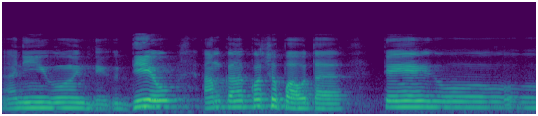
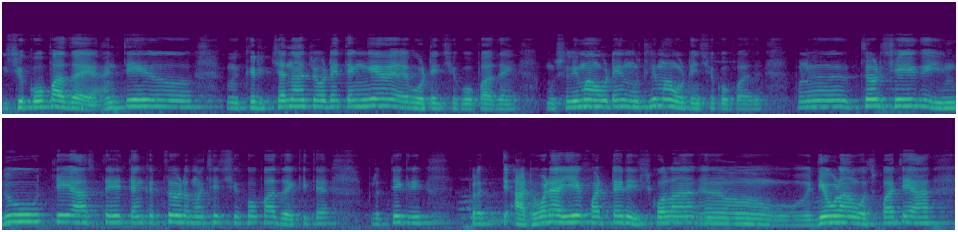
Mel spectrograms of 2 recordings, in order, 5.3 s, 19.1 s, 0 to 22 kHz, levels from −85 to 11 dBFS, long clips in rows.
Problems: constant background noise, background conversations at intervals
